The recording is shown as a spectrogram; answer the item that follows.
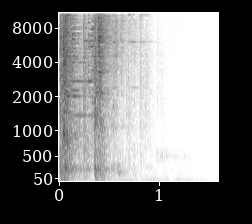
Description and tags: Picture frame dropped on wood floor, shatters
A picture frame dropping to the ground and shattering
floor, smash, drop, picture, break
